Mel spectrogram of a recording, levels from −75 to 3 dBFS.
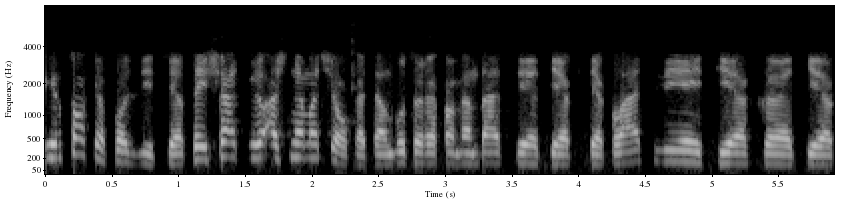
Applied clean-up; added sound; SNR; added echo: none; none; none; none.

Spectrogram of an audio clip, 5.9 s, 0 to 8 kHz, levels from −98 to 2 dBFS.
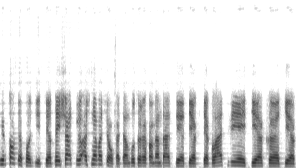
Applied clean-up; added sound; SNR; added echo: neural mask model DeepFilterNet 3.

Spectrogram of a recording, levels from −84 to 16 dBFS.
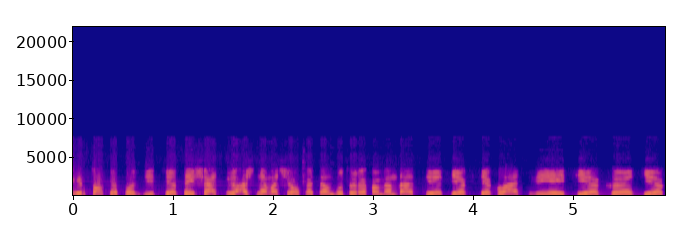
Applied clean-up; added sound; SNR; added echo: neural separator model SepFormer DNS4.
